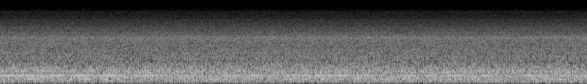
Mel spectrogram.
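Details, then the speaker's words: New rack server running its stock fans at 65–66 dB, versus 48 dB room baseline, before swapping to Noctua NF-A12x25 PWM fans: loud constant rushing roar with a thin steady whine. "I know it's super loud and crazy annoying 65 to 66 decibels definitely a lot higher than I want to deal with in my server room"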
